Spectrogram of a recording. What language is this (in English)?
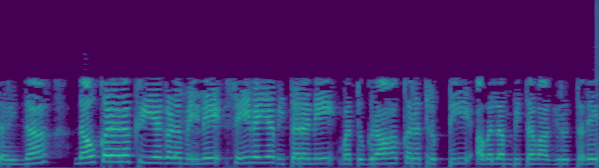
Kannada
